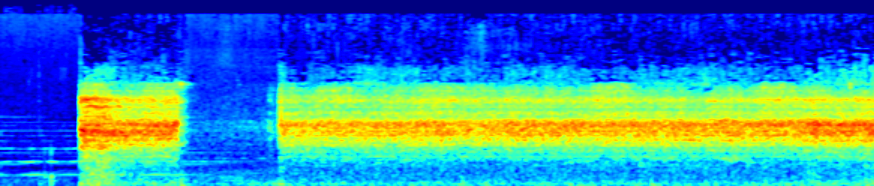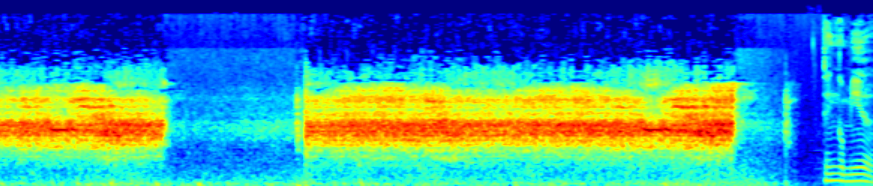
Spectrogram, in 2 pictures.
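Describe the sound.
A loud, harsh, tinny hiss of static, the ambient noise of a heavily cleaned EVP recording, fills almost the whole recording, cutting out briefly twice, with faint voice-like sounds buried in the noise; near the end a girl screams "I'm scared" in Spanish.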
